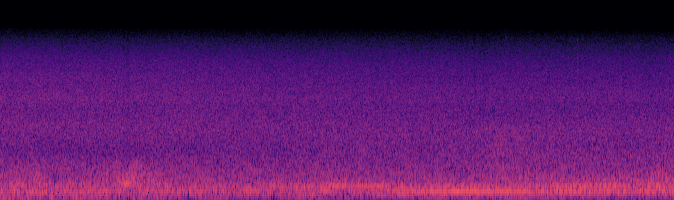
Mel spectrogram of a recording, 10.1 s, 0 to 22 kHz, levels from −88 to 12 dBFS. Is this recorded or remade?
recorded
